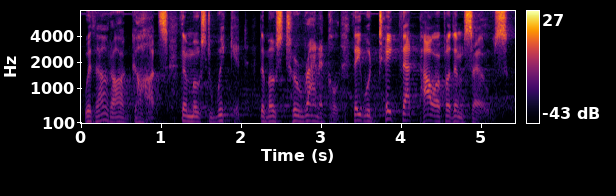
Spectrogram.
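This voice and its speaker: An actor playing a weary, ancient immortal villain in a video game, a grave and unyielding orator serving the gods. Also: male voice, medium pitch, expressive, moderate pace, a bit bright, a little hiss or hum, natural voice. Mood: fervent. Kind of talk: dramatic game voice acting.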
